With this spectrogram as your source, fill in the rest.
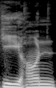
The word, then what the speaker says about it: Gi-hun: We already sort of knew what Gi-hun, that's how you say his name, 456, basically, what his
